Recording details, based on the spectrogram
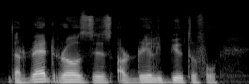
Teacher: You will naturally roll your R very slightly. It's kind of at the tip of the tongue. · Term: gentle R sound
